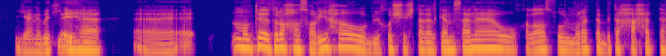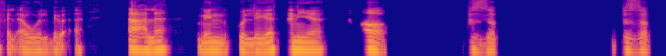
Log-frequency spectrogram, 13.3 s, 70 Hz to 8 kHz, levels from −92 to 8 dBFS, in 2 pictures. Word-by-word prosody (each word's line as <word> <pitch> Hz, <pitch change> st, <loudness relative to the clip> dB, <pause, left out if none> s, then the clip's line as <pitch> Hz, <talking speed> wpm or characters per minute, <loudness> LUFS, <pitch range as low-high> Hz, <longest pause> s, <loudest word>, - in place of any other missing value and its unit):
يعني 100 Hz, -4 st, -4 dB
بتلاقيها 115 Hz, +1 st, +2 dB, 0.3 s
آآ، 100 Hz, +1 st, -6 dB, 0.4 s
منطقة 150 Hz, -1 st, +4 dB
راحة 135 Hz, -2 st, +3 dB
صريحة، 130 Hz, +5 st, +1 dB
وبيخش 120 Hz, -3 st, 0 dB
يشتغل 115 Hz, 0 st, -2 dB
كام 120 Hz, +2 st, 0 dB
سنة 140 Hz, +3 st, +2 dB
وخلاص، 125 Hz, -1 st, -2 dB
والمرتب 115 Hz, +2 st, -2 dB
بتاعها 125 Hz, -1 st, -3 dB
حتّى 120 Hz, -1 st, -4 dB
في 120 Hz, -, -12 dB
الأوّل 110 Hz, -2 st, -2 dB
بيبقى -, -, -6 dB, 0.4 s
أعلى 125 Hz, 0 st, +5 dB, 0.3 s
من 110 Hz, -1 st, +2 dB
كليات 110 Hz, +2 st, +1 dB
تانية، 115 Hz, -1 st, +3 dB, 0.4 s
آه، 115 Hz, -7 st, +6 dB, 0.8 s
بالضبط. 110 Hz, -1 st, -3 dB, 1.2 s
بالضبط. 110 Hz, -1 st, -3 dB
115 Hz, 110 wpm, -24 LUFS, 110-125 Hz, 1.2 s, آه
